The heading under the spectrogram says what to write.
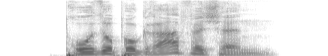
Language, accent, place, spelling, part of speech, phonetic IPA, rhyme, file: German, Germany, Berlin, prosopografischen, adjective, [ˌpʁozopoˈɡʁaːfɪʃn̩], -aːfɪʃn̩, De-prosopografischen.ogg
- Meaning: inflection of prosopografisch: 1. strong genitive masculine/neuter singular 2. weak/mixed genitive/dative all-gender singular 3. strong/weak/mixed accusative masculine singular 4. strong dative plural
